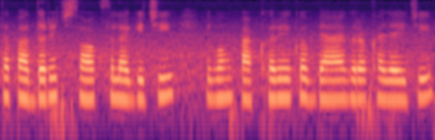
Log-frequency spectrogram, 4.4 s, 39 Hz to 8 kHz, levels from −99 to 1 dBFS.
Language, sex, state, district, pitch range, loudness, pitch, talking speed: Odia, female, Odisha, Malkangiri, 190-200 Hz, -17 LUFS, 195 Hz, 150 wpm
